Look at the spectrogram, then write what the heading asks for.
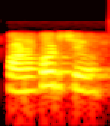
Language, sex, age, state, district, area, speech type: Odia, female, 30-45, Odisha, Jajpur, rural, conversation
